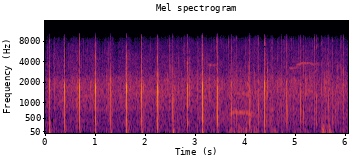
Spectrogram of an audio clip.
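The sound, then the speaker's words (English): In a church, the men stand and applaud steadily to thank the women of the church, with one set of loud, close hand claps standing out in a quick, regular rhythm over the softer wash of clapping around it. “As a matter of fact, I was going to ask all the men, if you wouldn't mind, would you stand with me and applaud and thank God for the women of this church?”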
